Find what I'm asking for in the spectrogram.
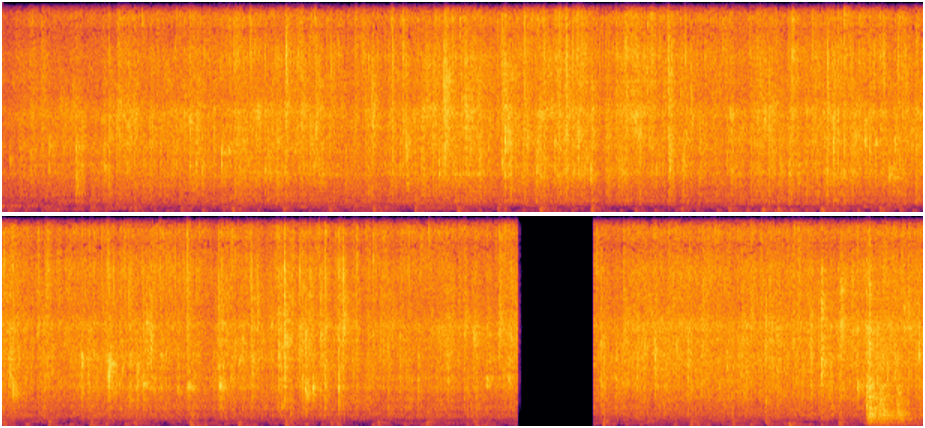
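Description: Marinated fish fries in a pan at home with a continuous close, loud sizzle and crackle that barely changes, broken by one short silent gap near the end, and no talking.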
